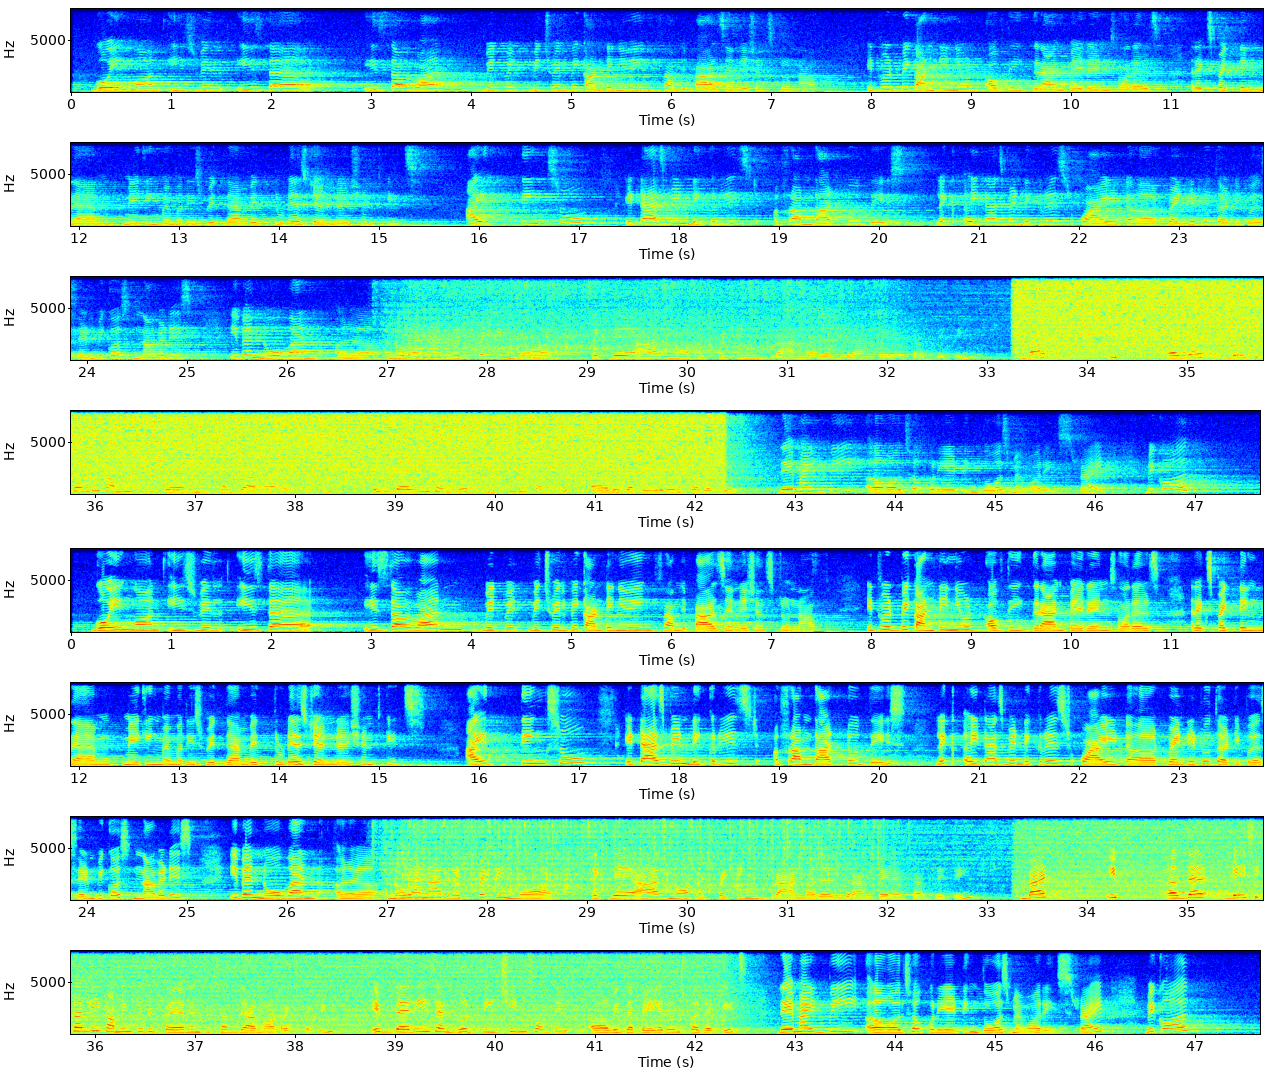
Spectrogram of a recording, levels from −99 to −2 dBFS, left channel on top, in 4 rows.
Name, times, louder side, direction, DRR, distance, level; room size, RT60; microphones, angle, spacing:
voice 1, 0.2-2.4 2.9-7.5 8.0-15.4 15.9-16.1 16.4-17.1 17.5-18.6 18.9-20.2 20.6-28.7 29.0-32.9 33.3-33.7 34.2-38.4 38.7-42.4 42.8-46.1 46.5-46.9, right 5 dB, 45° right, 12 dB, 0.3 m, -26 dB
sound 1, 26.8-37.0, right 5 dB, 65° right, 0.8 m, -37 dB
sound 2, 33.2-42.3, left 10 dB, 65° left, 0.5 m, -24 dB
12.0 x 11.0 x 5.8 m, 2.8 s
head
